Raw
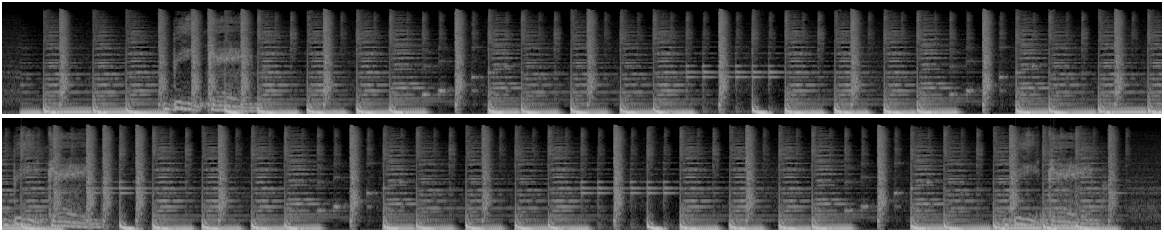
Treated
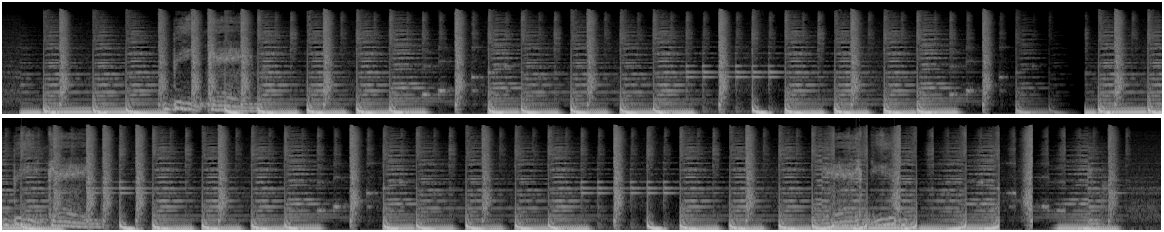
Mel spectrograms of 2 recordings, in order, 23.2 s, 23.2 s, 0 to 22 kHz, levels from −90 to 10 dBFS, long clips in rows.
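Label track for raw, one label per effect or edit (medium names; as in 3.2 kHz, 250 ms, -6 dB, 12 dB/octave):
9.610000	10.830000	fade out quadratic
19.800000	22.460000	reverse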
